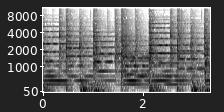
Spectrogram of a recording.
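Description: Several bells ring loudly in quick succession, their rich overlapping tones ringing on and blending between strikes, like a peal from a church tower with no voices present.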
